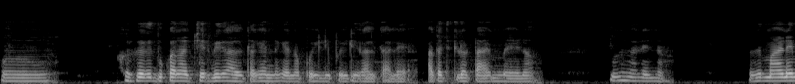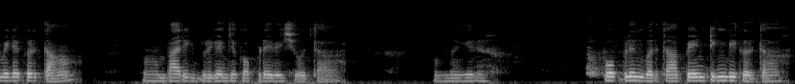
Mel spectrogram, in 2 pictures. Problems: background sounds at intervals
